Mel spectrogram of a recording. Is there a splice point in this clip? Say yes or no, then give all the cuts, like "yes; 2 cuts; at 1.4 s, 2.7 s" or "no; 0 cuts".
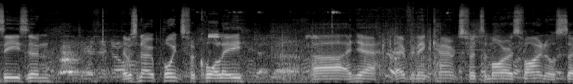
no; 0 cuts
